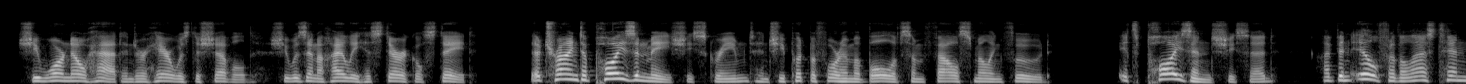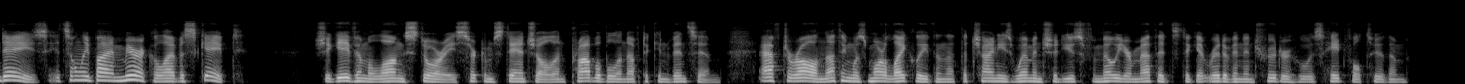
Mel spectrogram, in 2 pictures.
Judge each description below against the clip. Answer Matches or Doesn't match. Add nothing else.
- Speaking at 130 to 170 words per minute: Doesn't match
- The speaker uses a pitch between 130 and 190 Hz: Matches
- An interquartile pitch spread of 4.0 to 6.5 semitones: Doesn't match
